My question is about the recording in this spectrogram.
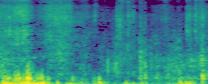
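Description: Gloved hands rustling through cucumber leaves and vines, with an irregular low rumble that is strongest in the first half-second.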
